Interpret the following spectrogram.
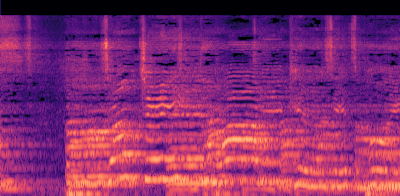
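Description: A woman singing live into a microphone over looped layers of her own voice from a loop pedal, unaccompanied by instruments. The sound dips briefly in the first half-second, then the full layered vocals come back in.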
